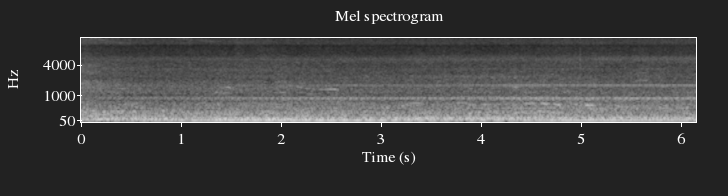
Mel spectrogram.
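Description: Water sprays from a hose in a steady hiss.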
